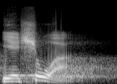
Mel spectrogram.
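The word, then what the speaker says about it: ישוע: Nama Sang Pencipta saat dia turun ke dalam dunia ini adalah Yeshua, Sang Juru Selamat. Nah ini saudara lihat, Yod, Shin, Wa, Ayin. Ini membacanya Yeshua, kepalanya 7.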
